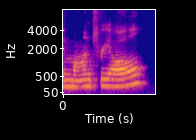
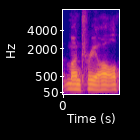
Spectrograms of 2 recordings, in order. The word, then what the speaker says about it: Montreal: If you say Montreal, you're not local. Okay. So there's MUN, Montreal. There were other giveaways for people that I wasn't from Montreal when I was there.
